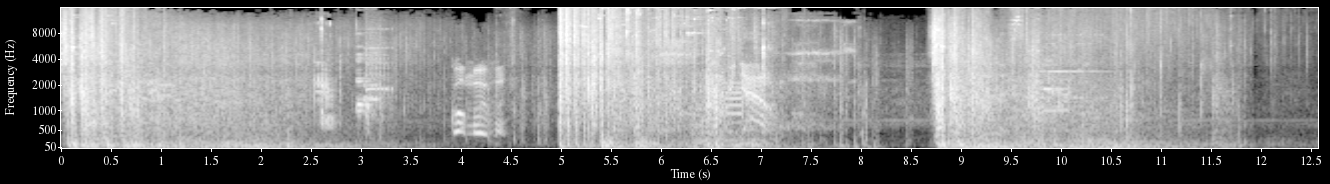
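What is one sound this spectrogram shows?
Rapid gunshots ring out loudly.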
